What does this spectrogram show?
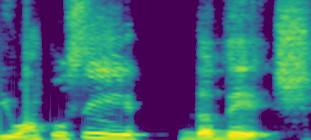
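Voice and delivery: put-on thick Filipino accent. Retelling his grandma's question to him, in a thick filipino accent. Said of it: "very thick Filipino accent".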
